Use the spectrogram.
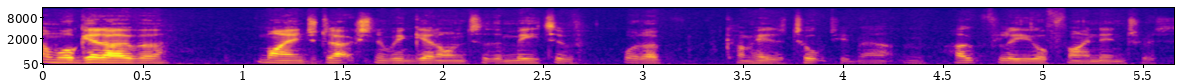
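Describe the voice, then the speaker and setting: Talking very fast in an English accent, a man keeps a monotone, flat intonation while his loudness swings widely. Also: medium pitch for a man. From England. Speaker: business consultant. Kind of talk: workshop presentation. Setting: stage with audience. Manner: halting.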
